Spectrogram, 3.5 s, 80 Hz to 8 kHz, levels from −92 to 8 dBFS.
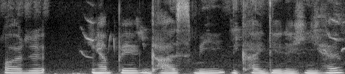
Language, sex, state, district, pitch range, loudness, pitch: Hindi, female, Himachal Pradesh, Shimla, 210-225 Hz, -13 LUFS, 220 Hz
